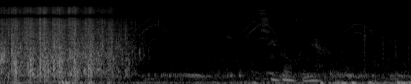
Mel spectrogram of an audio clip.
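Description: Muscovy drake bathing, beating the water with its wings and body in a burst of splashing that fills the first second and a half. After it, a few high bird chirps and some low cooing calls are heard.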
